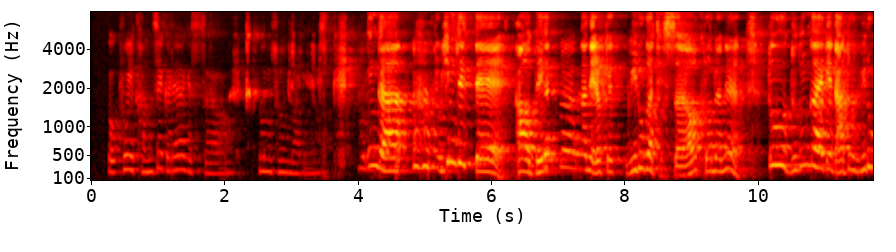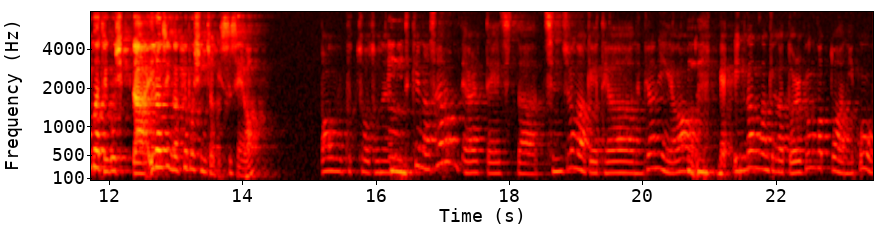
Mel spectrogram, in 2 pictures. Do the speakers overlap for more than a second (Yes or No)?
No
